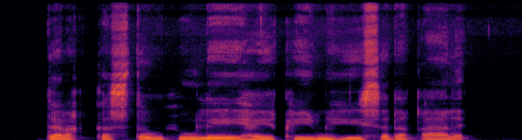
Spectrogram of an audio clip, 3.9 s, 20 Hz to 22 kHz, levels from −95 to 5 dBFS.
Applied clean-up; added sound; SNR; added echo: neural mask model DeepFilterNet 3.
